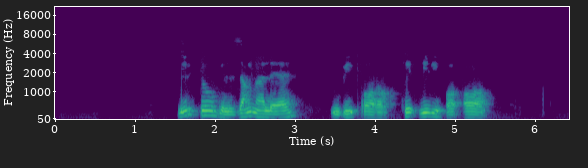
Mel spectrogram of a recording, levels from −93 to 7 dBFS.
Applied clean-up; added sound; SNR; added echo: neural mask model DeepFilterNet 3.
